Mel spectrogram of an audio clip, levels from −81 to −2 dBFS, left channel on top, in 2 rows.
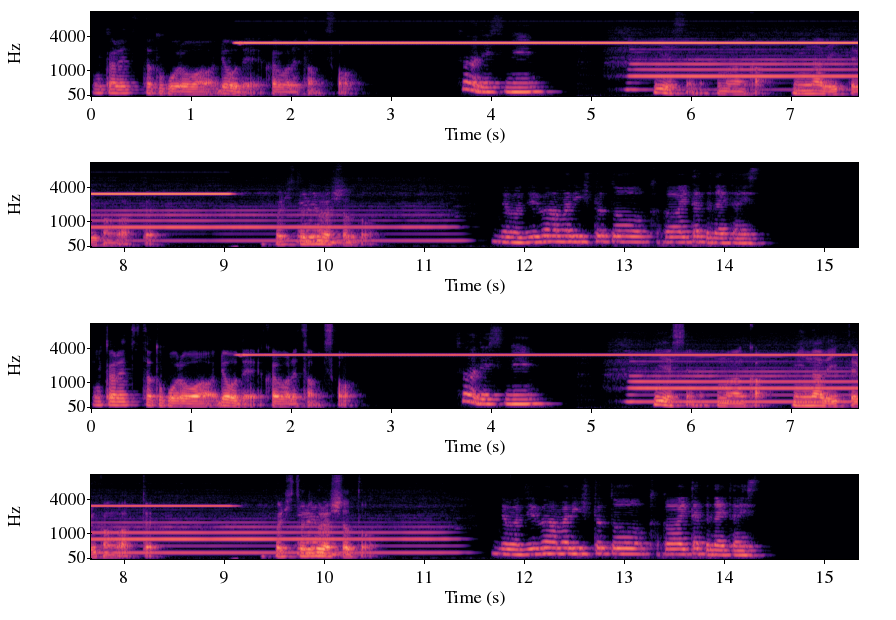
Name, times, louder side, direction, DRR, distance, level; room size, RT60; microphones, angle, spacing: voice 1, 0.0-2.6 5.6-6.7 7.0-8.3 9.5-10.5, right 4 dB, 80° right, 0.7 m, -29 dB
sound 1, 1.4-9.1, left 8 dB, 65° left, 1.1 m, -23 dB
voice 2, 3.7-4.5 9.7-10.3 11.7-14.3, right 1 dB, 60° right, 2.1 m, -30 dB
Wind instrument woodwind instrument, 5.3-11.4, right 1 dB, 5° right, 0.9 m, -32 dB
6.0 x 6.0 x 2.7 m
head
